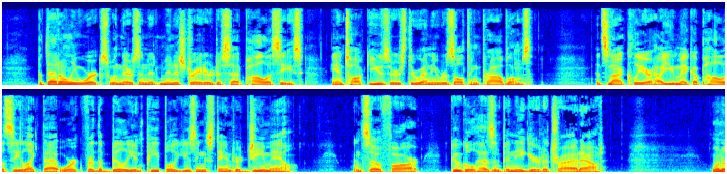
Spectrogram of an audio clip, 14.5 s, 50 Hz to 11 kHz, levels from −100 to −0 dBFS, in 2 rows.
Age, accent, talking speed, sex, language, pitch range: 30-49, American, 200 wpm, male, English, 70-100 Hz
